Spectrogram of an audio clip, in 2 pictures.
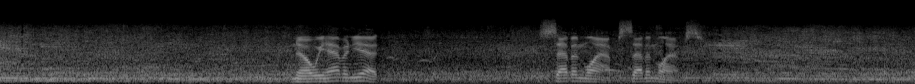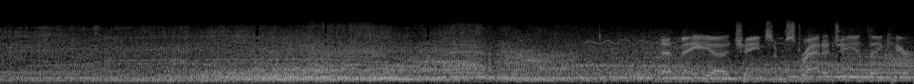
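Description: Racing car engines roar and drone steadily, growing louder as a pack of cars approaches.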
